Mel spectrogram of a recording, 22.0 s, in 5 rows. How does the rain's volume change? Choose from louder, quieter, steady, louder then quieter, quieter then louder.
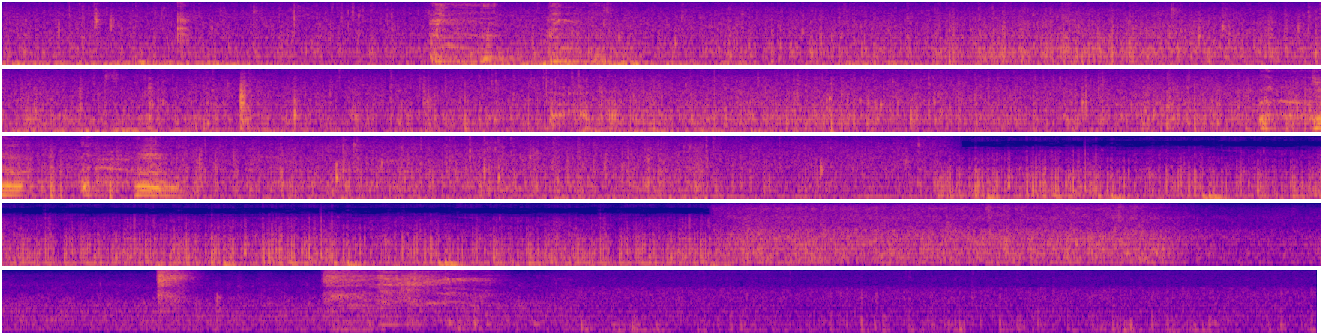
quieter.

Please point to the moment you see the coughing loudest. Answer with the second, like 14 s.
9 s.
